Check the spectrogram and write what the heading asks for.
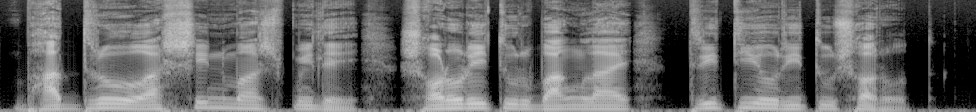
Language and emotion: Bengali, neutral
